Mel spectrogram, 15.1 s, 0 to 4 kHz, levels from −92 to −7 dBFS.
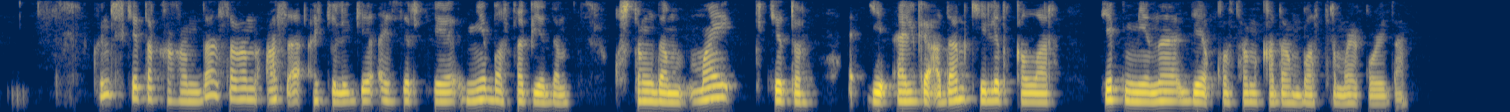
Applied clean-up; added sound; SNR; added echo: none; none; none; none.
